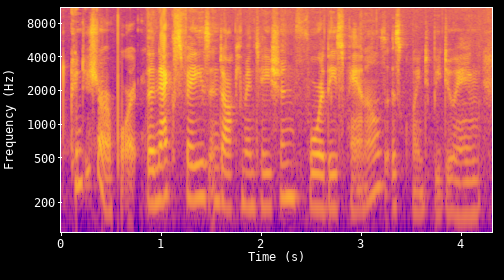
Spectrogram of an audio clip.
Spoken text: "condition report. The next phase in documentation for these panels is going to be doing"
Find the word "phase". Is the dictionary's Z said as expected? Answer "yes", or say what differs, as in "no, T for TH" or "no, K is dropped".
yes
